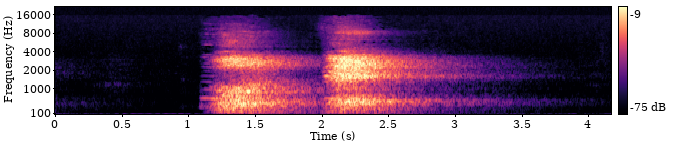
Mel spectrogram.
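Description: Tenors and basses of a choir shouting in unison at no set pitch, like battle shouts: two short shouts about a second apart, each dying away in the studio's reverberation.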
